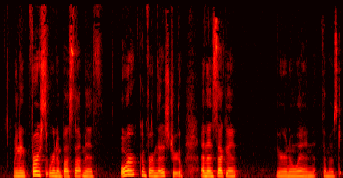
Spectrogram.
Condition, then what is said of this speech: None; typical speech.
